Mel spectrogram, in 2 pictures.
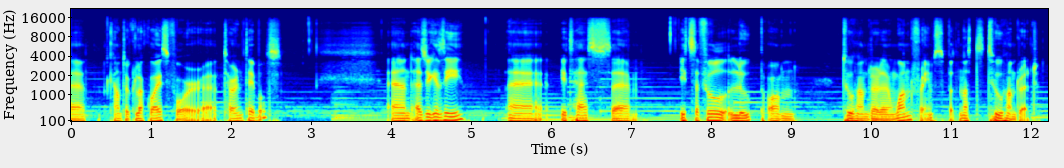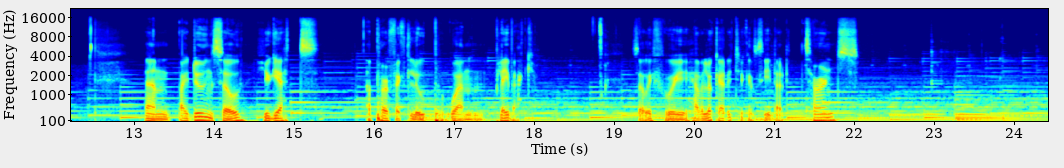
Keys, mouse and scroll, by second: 11.2 i, 14.4-21.7 drag, 22.6 space.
